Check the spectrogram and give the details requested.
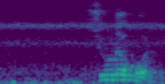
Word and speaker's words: pseudocode: Pseudocode, it starts with P, but P is silent, pseudocode.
